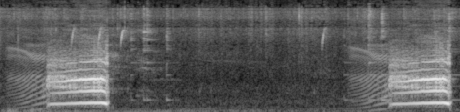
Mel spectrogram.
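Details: A cow being fed at the LXML mining site gives two long, loud moos, each rising then holding a steady, harmonic-rich tone.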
